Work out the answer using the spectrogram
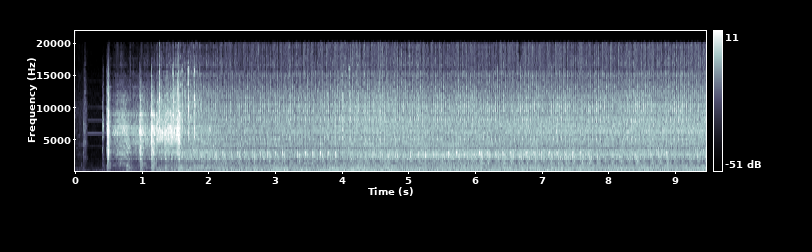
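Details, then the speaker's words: Opel Antara cold start before adding RVS G4 additive: it catches and settles into a fast idle with a busy ticking clatter on top. The engine is known to have extra noise; cause unknown. "Tää on aikalilla kylmä käynnistys. Mä en muuta ku tosiaan siirtänyt sen tästä tähän."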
